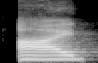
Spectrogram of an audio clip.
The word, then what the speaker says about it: I'd: I'd take up. So notice that D is almost not pronounced when you say it in spoken English.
